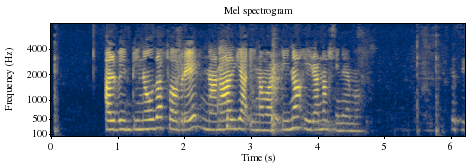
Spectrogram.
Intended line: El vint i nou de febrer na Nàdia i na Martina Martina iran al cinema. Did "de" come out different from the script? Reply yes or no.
no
